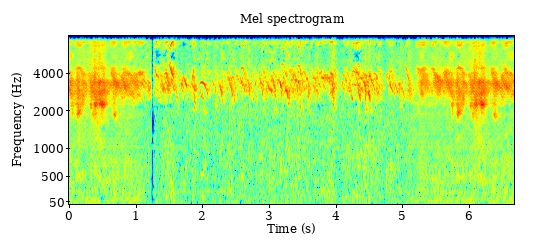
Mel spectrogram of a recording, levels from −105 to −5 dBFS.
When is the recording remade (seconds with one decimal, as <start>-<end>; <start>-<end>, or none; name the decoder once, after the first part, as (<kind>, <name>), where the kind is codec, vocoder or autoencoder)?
0.0-1.1 (vocoder, Vocos); 5.1-6.7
